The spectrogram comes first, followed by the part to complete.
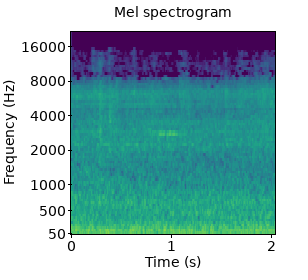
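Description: Steady hum and hiss of refrigerated freezer display cabinets running, unbroken and without any change.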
